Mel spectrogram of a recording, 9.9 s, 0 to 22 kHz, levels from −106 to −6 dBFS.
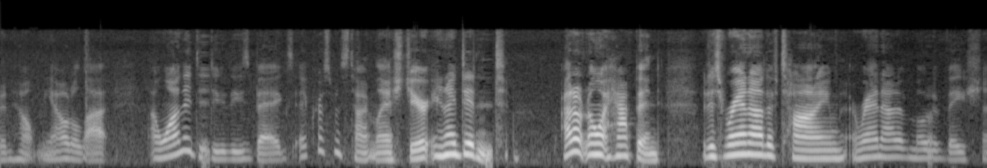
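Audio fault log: throughout  Bluetooth LC3 compression: the speech has a plainly audible grainy, breathy edge, likely from LC3 coding at around 48 kbps. The spectrogram shows speckled, noise-like texture in place of clean upper harmonics.
2.01–2.09 s, 4.85–4.92 s, 9.28–9.32 s  lost LE Audio frames: there are gaps of 75, 67.5 and 45 ms. The first comes after "a lot I wanted" and before "these bags at", and the second after "last year and I". The decoder repeated the last spectrum with random signs, so each gap is a noisy smear that fades, which fits 7.5 ms frames. The spectrogram shows blurred vertical patches, and the waveform shows a brief, fading, shapeless stretch.
5.51–8.89 s  automatic gain falling: the gain control lowered its gain by about 5 dB over more than three seconds. Speech and room noise sink together, and the waveform envelope tapers steadily lower across that span.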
